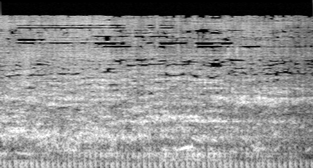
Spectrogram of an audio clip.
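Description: Small engine of a walk-behind hand reaper running steadily as the machine drives along, with a fast, even firing beat; it grows slightly quieter near the end.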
